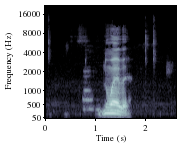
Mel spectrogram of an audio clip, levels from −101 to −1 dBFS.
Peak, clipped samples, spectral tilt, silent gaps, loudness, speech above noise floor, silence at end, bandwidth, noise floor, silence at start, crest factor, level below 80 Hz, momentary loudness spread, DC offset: -6 dBFS; under 0.1%; -5.5 dB/octave; none; -22 LUFS; 45 dB; 0.95 s; 10 kHz; -68 dBFS; 0.75 s; 20 dB; -70 dBFS; 25 LU; under 0.1%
